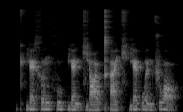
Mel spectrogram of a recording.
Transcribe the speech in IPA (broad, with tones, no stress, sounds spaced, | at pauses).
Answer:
pʰ j ɛ˥˩ x ɤ˥ ŋ x u˥˧ p j ɛ˥˩ n t͡ɕ j ɑ˧˥ ʊ̯ kʰ a˧˥ ɪ̯ t͡ɕʰ j ɛ˥˧ p w ə˥˧ n ʈ͡ʂ w ɔ˥˩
